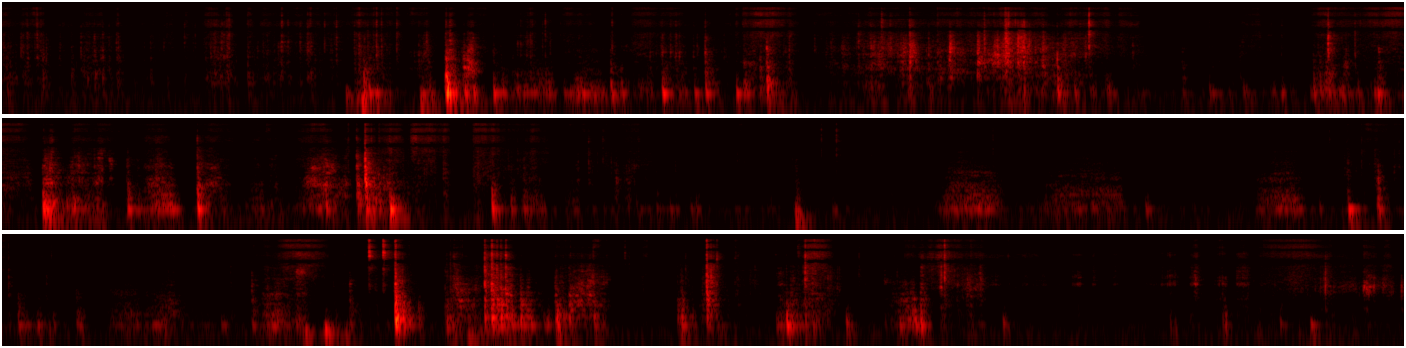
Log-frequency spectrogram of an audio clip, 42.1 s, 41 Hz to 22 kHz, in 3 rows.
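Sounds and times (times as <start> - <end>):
paper rustling and crinkling: 0.0 - 15.4, 16.3 - 21.6, 32.4 - 42.0.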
